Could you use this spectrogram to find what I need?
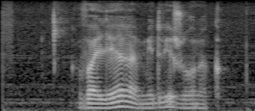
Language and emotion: Russian, neutral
